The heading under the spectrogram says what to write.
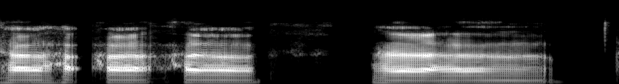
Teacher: Ha ni tetap kita nak kena jaga supaya dia keluar di tengah-tengah halquum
